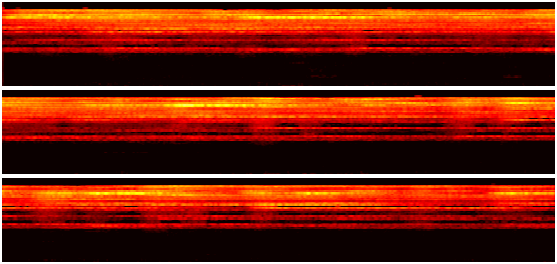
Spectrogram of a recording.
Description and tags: Fairy sound
This is a seamless loop that sounds like "magic energy" it was made from chimes sounds and Paulstretch filter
